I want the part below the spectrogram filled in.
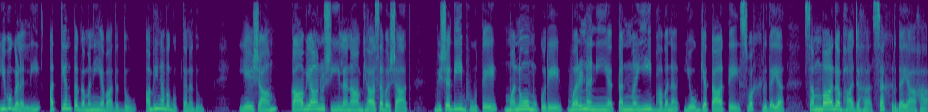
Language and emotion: Kannada, neutral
